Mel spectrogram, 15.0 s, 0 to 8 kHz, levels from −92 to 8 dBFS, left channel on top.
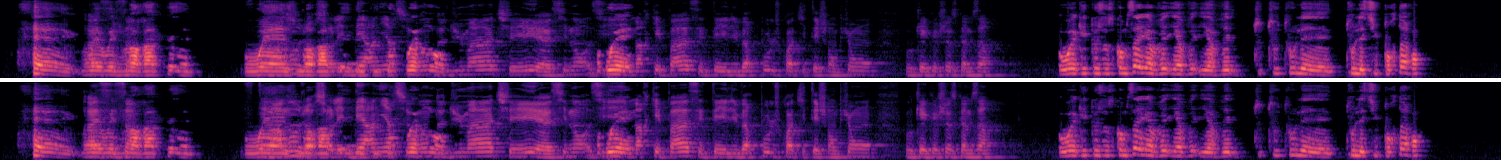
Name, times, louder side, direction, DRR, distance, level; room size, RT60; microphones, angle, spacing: voice 1, 0.3-1.9 2.4-3.6 4.1-4.5 6.1-6.3 10.6-14.2, left 3 dB, 25° left, 0.4 m, -29 dB
voice 2, 0.8-1.4 2.6-10.1, right 5 dB, 55° right, 0.5 m, -40 dB
5.9 x 2.6 x 2.7 m
head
